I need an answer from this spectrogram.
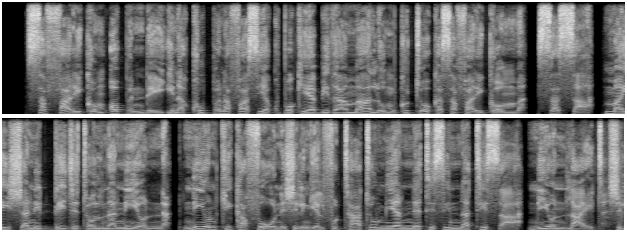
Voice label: swahili others

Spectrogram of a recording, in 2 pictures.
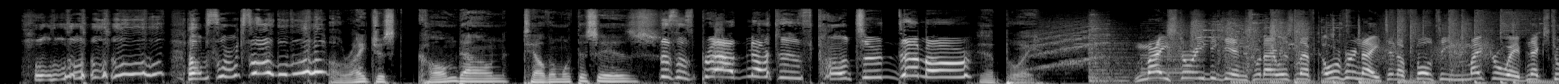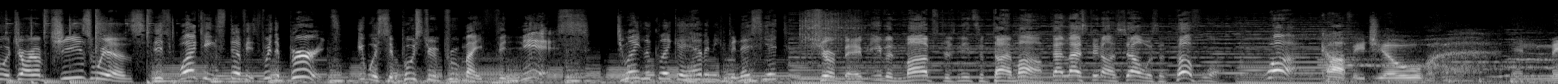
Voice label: English American animation

